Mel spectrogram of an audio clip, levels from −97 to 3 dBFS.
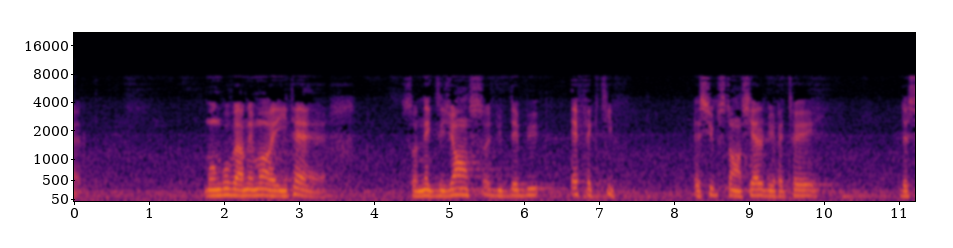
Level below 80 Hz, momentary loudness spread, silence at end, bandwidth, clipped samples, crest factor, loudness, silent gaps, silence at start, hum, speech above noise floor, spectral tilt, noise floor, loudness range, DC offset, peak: -62 dBFS; 24 LU; 0 s; 8 kHz; under 0.1%; 18 dB; -33 LUFS; none; 0 s; none; 21 dB; -6.5 dB/octave; -53 dBFS; 5 LU; under 0.1%; -16 dBFS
